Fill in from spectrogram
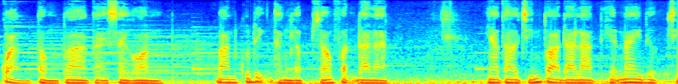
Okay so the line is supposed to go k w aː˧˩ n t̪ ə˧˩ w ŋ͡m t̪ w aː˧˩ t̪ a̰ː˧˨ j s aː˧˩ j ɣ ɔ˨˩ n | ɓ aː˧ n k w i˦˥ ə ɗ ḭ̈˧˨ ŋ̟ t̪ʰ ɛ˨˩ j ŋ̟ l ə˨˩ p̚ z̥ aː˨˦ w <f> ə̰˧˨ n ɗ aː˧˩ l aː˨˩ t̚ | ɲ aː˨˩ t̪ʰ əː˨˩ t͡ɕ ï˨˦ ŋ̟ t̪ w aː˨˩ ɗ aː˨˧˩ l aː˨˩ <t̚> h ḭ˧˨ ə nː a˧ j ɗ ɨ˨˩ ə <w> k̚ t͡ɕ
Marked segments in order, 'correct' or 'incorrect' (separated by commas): correct, correct, incorrect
